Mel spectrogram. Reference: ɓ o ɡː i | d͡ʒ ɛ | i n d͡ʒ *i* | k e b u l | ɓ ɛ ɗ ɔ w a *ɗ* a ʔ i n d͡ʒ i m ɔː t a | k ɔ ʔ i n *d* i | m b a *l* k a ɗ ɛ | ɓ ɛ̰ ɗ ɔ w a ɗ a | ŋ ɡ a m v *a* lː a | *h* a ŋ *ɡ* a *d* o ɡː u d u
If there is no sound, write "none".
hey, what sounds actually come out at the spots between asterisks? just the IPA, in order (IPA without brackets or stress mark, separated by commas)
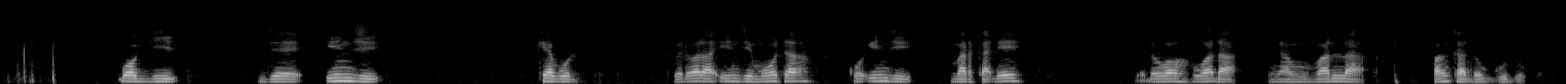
i, ɗ, d͡ʒ, ɾ, a, f, k, d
